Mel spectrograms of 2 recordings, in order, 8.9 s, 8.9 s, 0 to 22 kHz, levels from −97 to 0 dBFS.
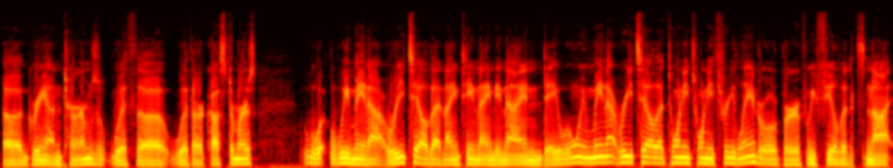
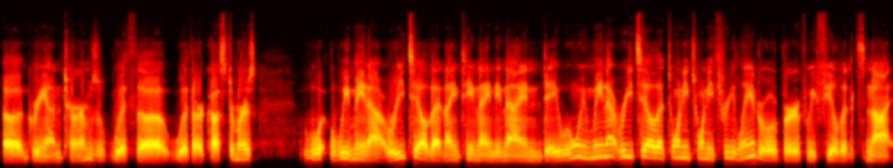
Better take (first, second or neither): first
